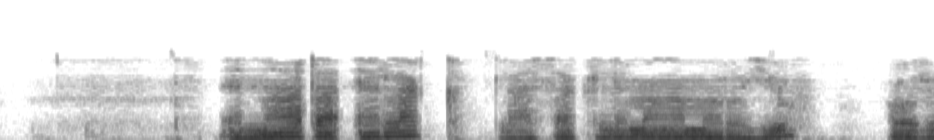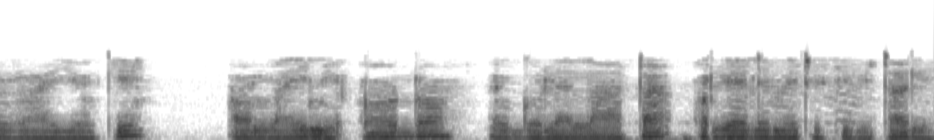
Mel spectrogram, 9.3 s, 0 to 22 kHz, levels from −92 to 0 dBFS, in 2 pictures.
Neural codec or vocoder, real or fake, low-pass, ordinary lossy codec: none; real; 19.8 kHz; AAC, 16 kbps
